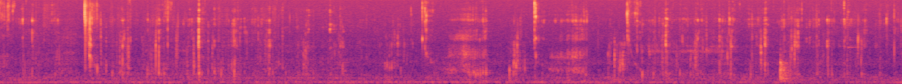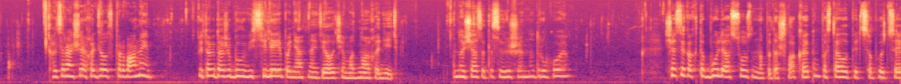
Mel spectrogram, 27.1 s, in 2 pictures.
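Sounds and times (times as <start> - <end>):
person chewing: 0.0 - 14.3.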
